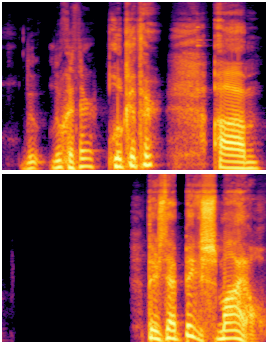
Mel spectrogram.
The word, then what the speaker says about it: Lukather: When Eddie Van Halen practiced a lot, or Steve Lukather, I didn't say his name right, did I? Lukather?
